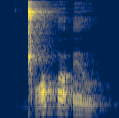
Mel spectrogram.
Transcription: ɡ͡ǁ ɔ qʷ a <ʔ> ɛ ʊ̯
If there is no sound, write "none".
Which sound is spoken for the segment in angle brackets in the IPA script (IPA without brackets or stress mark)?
ʔ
